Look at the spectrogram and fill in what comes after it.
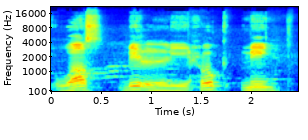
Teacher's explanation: Pada ayat yang 48, wasbir li hukmi, idgham ra fil lam, diidghamkan ra pada lam, maka menjadi wasbir li hukmi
